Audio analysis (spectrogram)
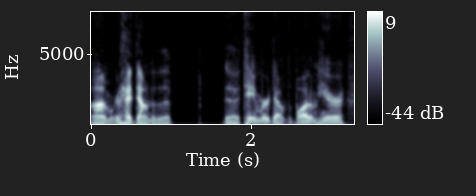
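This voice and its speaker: A man speaks with a Canadian accent. His tone is bright and sharp against a quiet background. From Canada. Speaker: gaming video creator. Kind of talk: gameplay tutorial. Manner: cheery.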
